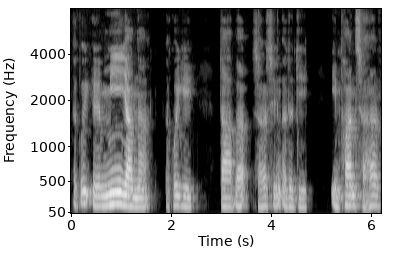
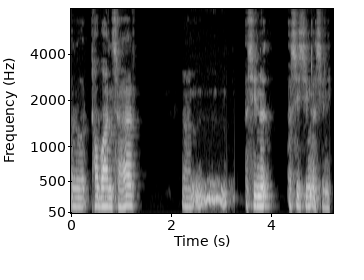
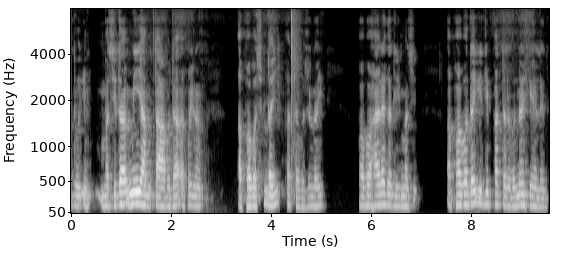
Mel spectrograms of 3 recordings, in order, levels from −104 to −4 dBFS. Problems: background sounds at intervals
